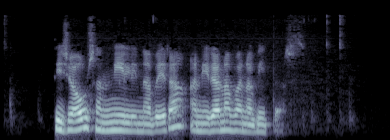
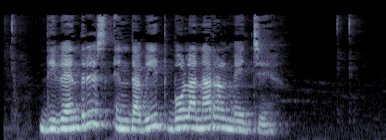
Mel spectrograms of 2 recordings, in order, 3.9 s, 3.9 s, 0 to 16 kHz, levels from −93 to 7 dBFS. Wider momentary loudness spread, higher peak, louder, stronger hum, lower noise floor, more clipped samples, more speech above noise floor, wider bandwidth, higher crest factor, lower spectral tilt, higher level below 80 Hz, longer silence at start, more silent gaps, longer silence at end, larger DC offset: about the same, 9 LU vs 11 LU; first, -2 dBFS vs -6 dBFS; about the same, -21 LUFS vs -21 LUFS; neither; second, -64 dBFS vs -68 dBFS; neither; second, 43 dB vs 48 dB; about the same, 11.5 kHz vs 11.5 kHz; about the same, 20 dB vs 18 dB; first, -7 dB/octave vs -4 dB/octave; about the same, -70 dBFS vs -66 dBFS; first, 0.55 s vs 0.4 s; neither; about the same, 1 s vs 1.1 s; neither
